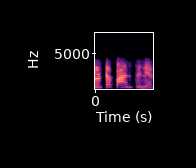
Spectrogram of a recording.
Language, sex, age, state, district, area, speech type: Bengali, female, 18-30, West Bengal, Jalpaiguri, rural, conversation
